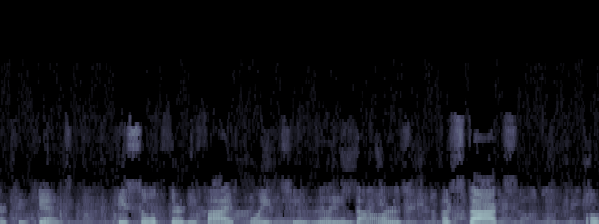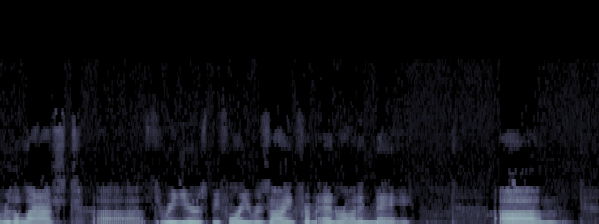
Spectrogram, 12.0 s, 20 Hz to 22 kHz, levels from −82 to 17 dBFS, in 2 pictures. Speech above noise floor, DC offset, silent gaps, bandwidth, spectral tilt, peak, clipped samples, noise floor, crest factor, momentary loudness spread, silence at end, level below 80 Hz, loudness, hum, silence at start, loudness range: 30 dB; under 0.1%; none; 11.5 kHz; -6.5 dB/octave; -4 dBFS; under 0.1%; -54 dBFS; 22 dB; 17 LU; 0.3 s; -48 dBFS; -24 LUFS; none; 0 s; 3 LU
